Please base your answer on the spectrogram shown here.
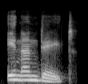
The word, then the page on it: inundate: Indian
